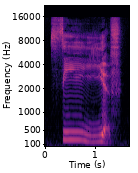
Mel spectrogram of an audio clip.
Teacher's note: 앞에 단어가 이라는 소리로 끝났어요. 그리고 뒤에 모음이 따라와요. 이런 경우에는 마찬가지로 이라는 소리 때문에 중간에 y라는 소리가 하나 들어간 것처럼 발음합니다. · 중간에 마치 y가 낀 것처럼 see if 그래서 이라고 소리를 냅니다.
